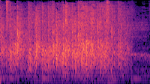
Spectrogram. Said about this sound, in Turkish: Alkış.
